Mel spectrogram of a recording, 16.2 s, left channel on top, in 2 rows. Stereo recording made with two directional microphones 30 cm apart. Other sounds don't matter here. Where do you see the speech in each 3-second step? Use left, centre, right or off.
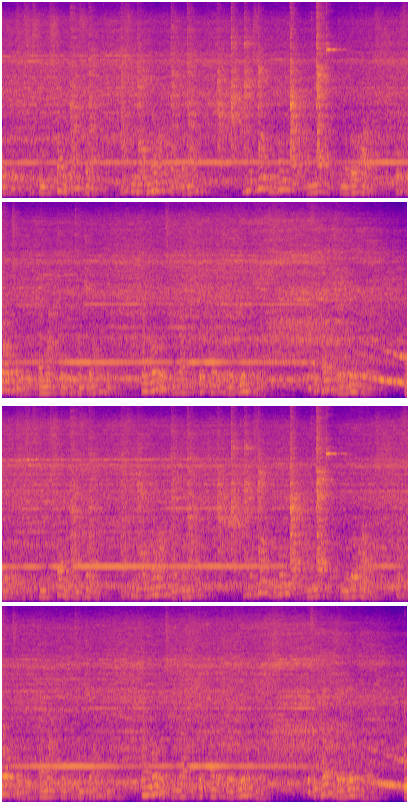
left, left, left, centre, right, right.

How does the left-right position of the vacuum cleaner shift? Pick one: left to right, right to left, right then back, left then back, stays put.
right to left.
